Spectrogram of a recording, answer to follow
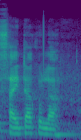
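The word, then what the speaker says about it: Psittacula: हम क्या बोलते हैं साइटोप्ला पीस साइलेंट है फिर ऑस्ट्रिच को हम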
